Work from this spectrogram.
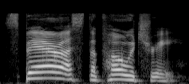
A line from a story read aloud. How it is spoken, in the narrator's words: snapped the bald man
